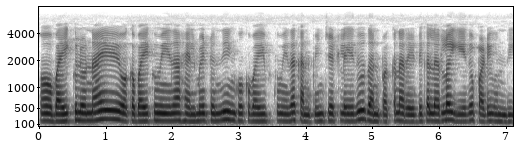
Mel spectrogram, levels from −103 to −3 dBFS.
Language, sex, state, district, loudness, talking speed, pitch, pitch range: Telugu, female, Andhra Pradesh, Sri Satya Sai, -15 LUFS, 150 wpm, 180 Hz, 175-190 Hz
